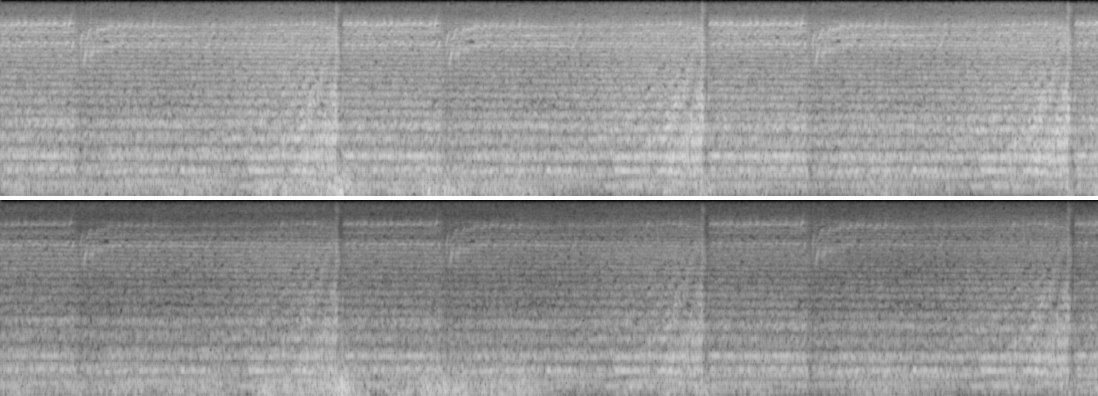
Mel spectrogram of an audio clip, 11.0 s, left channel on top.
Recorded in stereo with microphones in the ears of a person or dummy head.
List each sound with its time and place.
0.0 s a drone: 45° left (ahead or behind); by 11.0 s 55° left (ahead or behind)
